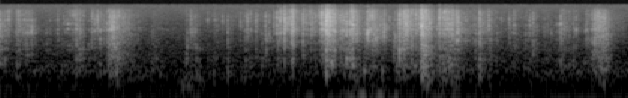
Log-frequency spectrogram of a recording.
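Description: Foil wrappers crinkle as a pack is torn open.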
